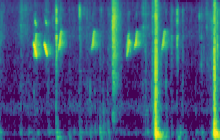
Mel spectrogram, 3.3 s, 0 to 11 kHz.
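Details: Light Sussex chicks only one day old, eight together in a cardboard box, caught on a GoPro Hero 7 Black: a string of brief high chirps, several paired, then two sharp loud thuds from pecking.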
